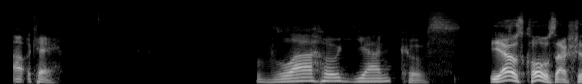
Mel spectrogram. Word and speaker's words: Vlahogiannakos: Vlahogiannakos. Yeah, it was close. Actually, that's one of the better ones I've heard. It's Vlahogiannakos.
